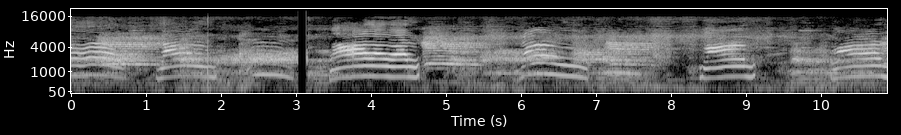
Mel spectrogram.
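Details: Several cats meowing as they eat, drawn-out arching meows overlapping one another, some higher and thinner, coming in quick succession with a brief break near three seconds.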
